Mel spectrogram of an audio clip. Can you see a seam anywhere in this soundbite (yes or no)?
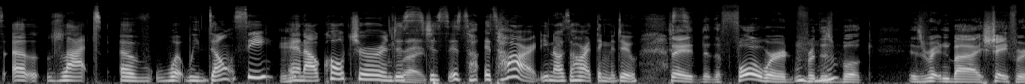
yes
